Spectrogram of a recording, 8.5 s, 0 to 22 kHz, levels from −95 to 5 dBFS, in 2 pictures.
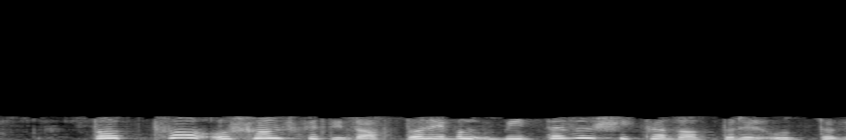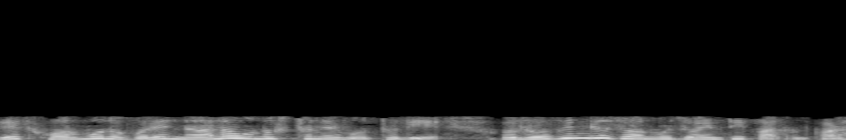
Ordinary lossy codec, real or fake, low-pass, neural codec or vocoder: MP3, 24 kbps; fake; 3.6 kHz; codec, 16 kHz, 4.8 kbps, FACodec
